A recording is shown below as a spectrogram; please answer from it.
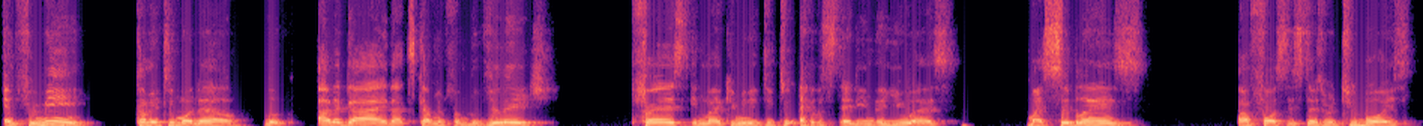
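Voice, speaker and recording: A man in his thirties from Ghana, giving a personal keynote speech as an animated storyteller who often says "you know". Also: high voice, moderate pace. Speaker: keynote speaker.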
